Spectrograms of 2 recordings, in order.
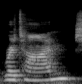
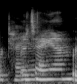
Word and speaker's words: rattan: So we have some rattan shades that we were really successful. – Is that how you say it? It's not rattan. – Rattan. – Rattan. – Rattan. Okay.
